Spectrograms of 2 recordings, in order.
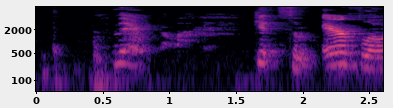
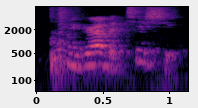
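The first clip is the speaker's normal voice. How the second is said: normal talking voice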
